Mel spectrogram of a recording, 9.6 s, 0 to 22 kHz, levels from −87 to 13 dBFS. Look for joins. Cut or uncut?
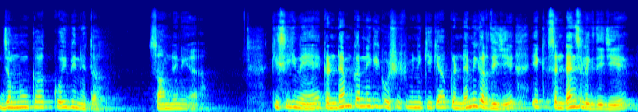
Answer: uncut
